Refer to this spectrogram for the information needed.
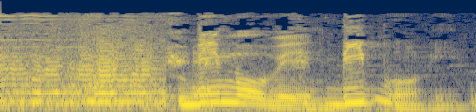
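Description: A continuous buzzing drone that rises and dips in pitch for a couple of seconds, like a voice imitating bees humming, with no other sounds around it.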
